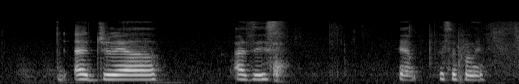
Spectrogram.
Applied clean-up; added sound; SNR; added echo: none; none; none; none.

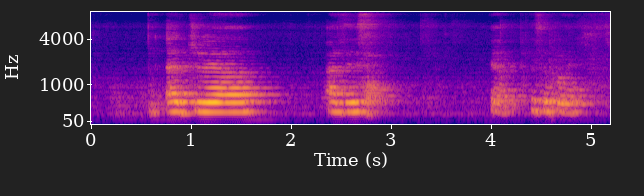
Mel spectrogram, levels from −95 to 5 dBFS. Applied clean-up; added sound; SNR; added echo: none; none; none; reverberation time 0.7 s.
